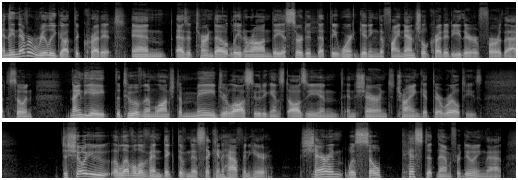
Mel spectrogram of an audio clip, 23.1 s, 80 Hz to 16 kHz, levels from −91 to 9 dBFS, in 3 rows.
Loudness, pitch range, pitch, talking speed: -27 LUFS, 95-115 Hz, 105 Hz, 175 wpm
